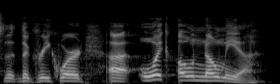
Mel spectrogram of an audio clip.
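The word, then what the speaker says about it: οἰκονομία: the Greek word uh oikonomia oikonomia notice in the middle it says oh no I was like a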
